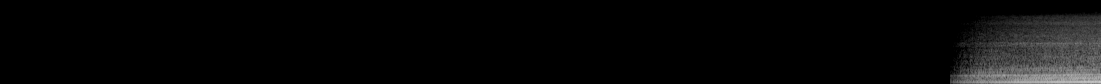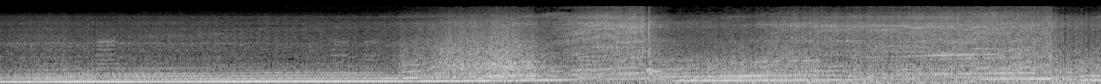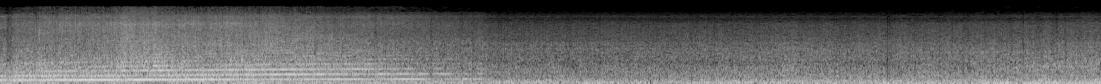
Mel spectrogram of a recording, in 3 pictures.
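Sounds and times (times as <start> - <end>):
car engine accelerating hard: 9.6 - 33.0.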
